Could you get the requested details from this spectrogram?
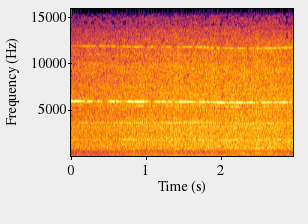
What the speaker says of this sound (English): hit everything with a wire wheel.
